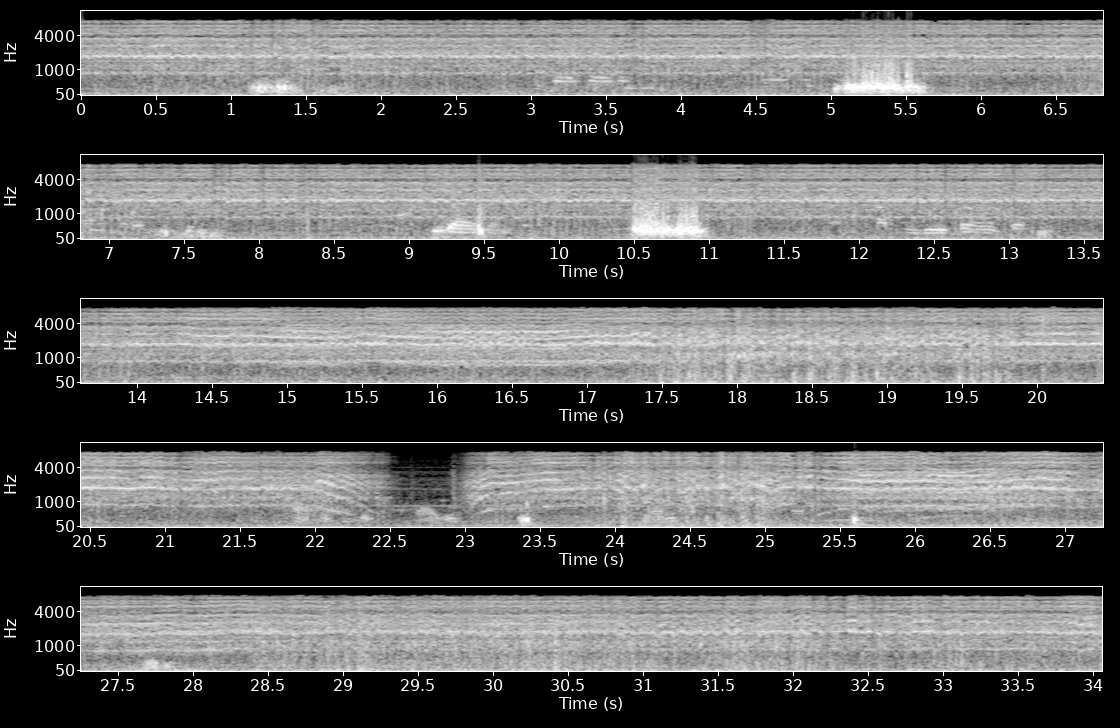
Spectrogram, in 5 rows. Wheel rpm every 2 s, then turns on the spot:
230, 230, 240, 230, 230, 230, 230, 220, 220, 210, 230, 100, 230, 220, 230, 230, 230.
none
